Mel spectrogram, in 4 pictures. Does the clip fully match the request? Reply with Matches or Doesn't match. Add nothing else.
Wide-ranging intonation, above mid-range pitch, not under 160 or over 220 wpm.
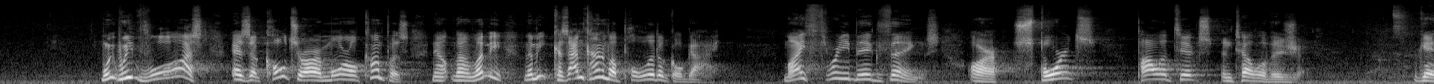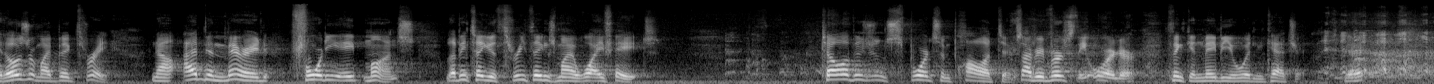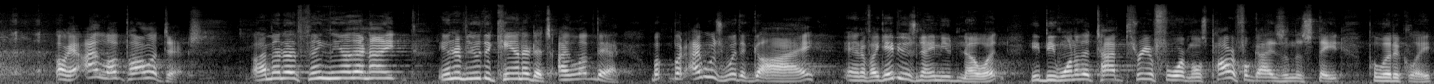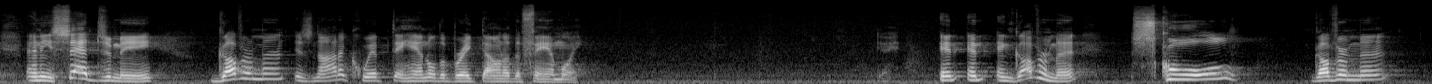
Doesn't match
